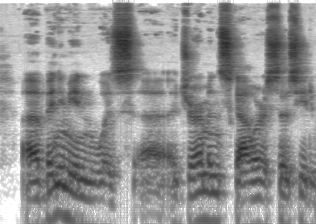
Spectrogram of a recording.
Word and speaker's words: Benjamin: name of Walter Benjamin I know it looks like Benjamin uh but it's pronounced if you're fancy it's pronounced Benyamin uh Benyamin was a German scholar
